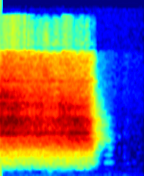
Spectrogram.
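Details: Acted stuttering: a stuttering coach imitates how a person who stutters says the word "sitting", prolonging the initial "s"; stuttering (sound prolongation).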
